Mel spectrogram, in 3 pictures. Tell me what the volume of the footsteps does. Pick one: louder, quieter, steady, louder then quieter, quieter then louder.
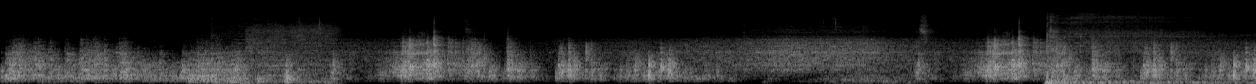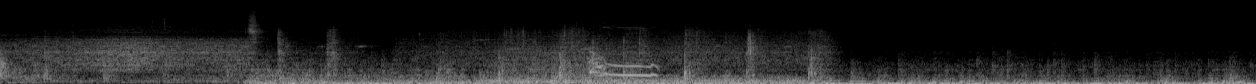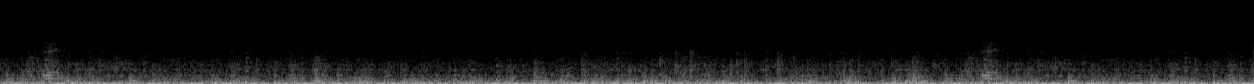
louder.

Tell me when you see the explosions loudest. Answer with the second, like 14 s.
11 s.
